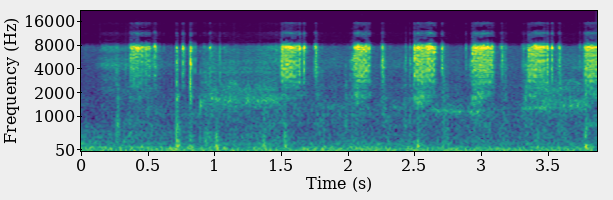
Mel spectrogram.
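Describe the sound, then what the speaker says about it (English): Ratcheting wrench loosening a bolt on a Citroen C3 1.4/1.6 HDi while working on the clutch actuator, with repeated bursts of close metallic clicking separated by short pauses. "So we've got this bolt here. I'm just going to open that from the top."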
